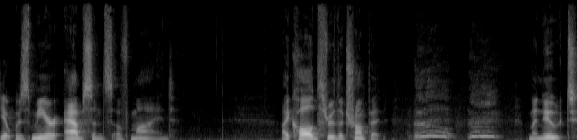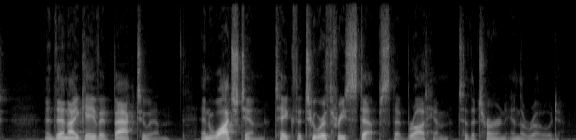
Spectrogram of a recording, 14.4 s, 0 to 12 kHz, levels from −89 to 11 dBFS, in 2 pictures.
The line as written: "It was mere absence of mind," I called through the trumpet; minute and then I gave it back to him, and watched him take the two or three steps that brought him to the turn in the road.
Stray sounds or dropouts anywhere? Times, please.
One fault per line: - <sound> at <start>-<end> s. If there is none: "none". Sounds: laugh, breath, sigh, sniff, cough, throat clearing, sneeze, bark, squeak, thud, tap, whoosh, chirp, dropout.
- breath at 5.1-6.3 s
